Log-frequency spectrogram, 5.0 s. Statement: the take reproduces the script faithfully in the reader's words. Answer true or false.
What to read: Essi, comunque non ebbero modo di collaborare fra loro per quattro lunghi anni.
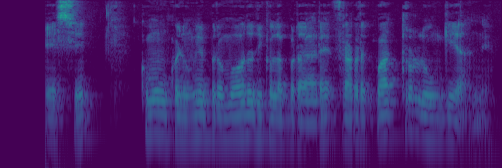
false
